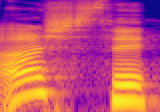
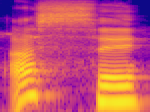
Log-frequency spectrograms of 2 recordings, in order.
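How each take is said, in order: First: The middle consonant is a soft 'sh' sound. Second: The middle consonant is a sharp 's' sound. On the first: The speaker calls it right. "হয়েছে" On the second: The speaker calls it wrong. "আবার স উচ্চারণ করছেন কেন"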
